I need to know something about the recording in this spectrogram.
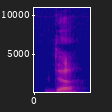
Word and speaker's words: deterrent: Today's word is deterrent. It's pronounced de-te-runt, and it is spelt D-E-T-E-R-R-E-N-T. Think deter and rent.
